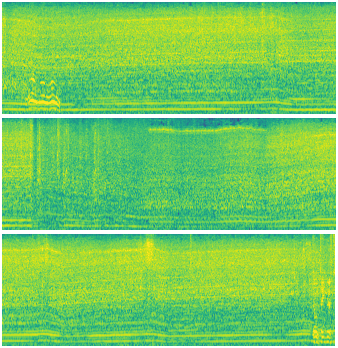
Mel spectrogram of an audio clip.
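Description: A racing car in a sim race at Tsukuba drones through sustained engine revs, pitch climbing and dipping with gear changes and throttle lifts, steady and prominent from start to finish.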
